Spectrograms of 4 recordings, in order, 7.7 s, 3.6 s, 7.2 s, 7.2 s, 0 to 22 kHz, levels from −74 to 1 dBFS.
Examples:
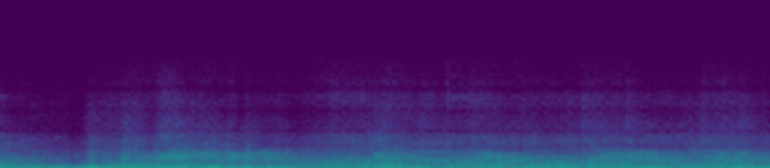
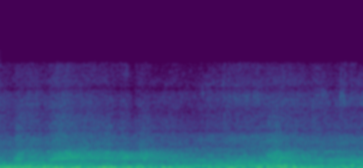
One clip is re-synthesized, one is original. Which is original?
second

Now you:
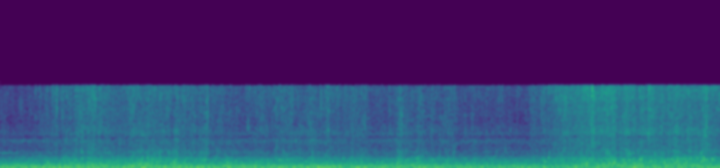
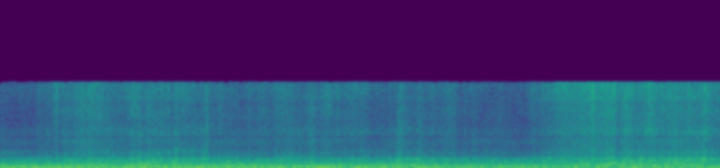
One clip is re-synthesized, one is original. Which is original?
first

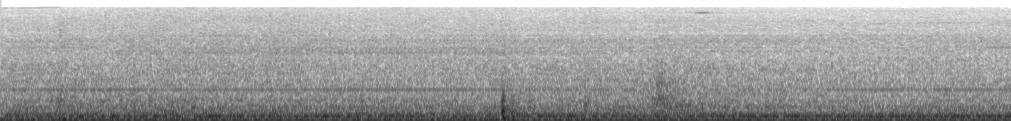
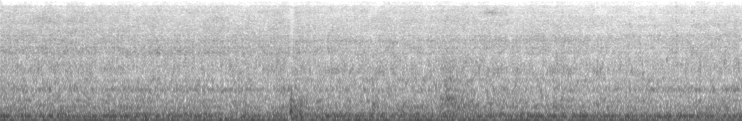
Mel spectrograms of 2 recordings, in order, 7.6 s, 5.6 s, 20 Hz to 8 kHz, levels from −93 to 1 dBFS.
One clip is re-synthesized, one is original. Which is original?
first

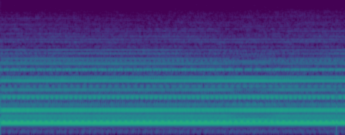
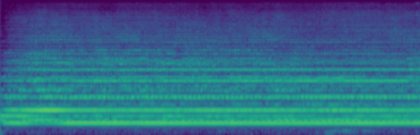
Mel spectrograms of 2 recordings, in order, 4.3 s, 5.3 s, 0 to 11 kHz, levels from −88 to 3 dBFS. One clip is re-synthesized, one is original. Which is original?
first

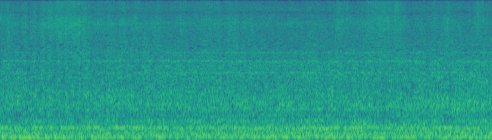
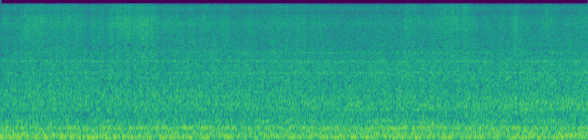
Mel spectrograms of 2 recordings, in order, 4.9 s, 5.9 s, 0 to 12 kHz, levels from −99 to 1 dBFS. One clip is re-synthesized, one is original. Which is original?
first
